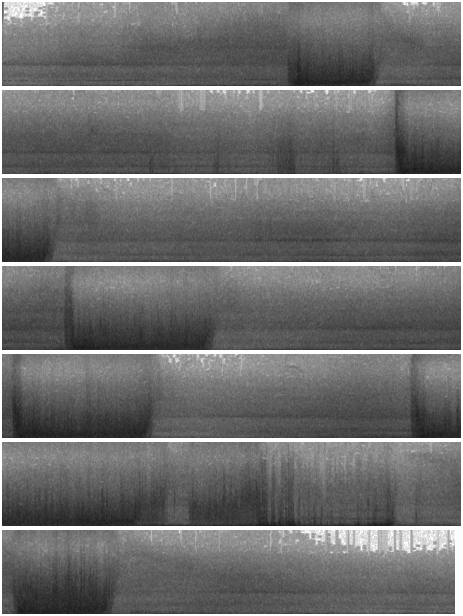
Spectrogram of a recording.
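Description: Wind buffeting the camera microphone during a descent under a parachute canopy. It makes a constant low rumble, with louder gusts surging about every four to six seconds, one of them drawn out for several seconds near the end.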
